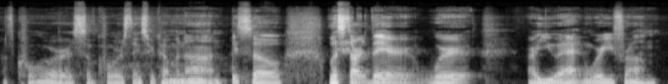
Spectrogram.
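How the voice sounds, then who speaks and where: A young adult man hosting a podcast, asking relaxed questions with frequent "uh" fillers. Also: a little high, unhurried. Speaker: podcast host. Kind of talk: casual interview conversation.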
